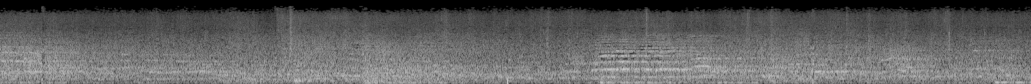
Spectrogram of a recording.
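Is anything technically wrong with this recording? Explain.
Yes. The audio has damaged data in a compressed stream. Four short bursts occur, at 0.40–0.45, 2.73–2.77, 5.03–5.08 and 8.10–8.15 s, each about 50 ms long. Corrupted bytes make the decoder misread frames and lose sync. Each burst is heard as a brief chirp or blip.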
